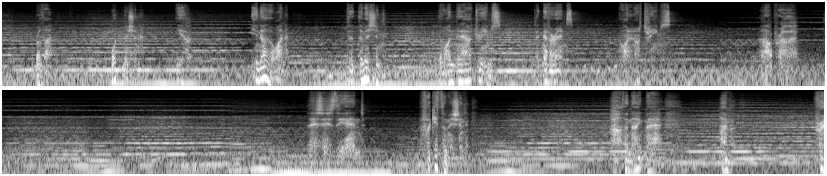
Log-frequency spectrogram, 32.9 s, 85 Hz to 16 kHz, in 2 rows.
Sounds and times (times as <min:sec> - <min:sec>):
Music: 0:00.0 - 0:32.9
Speech: 0:00.7 - 0:01.0, 0:03.5 - 0:03.8, 0:05.0 - 0:05.8, 0:24.8 - 0:25.9.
